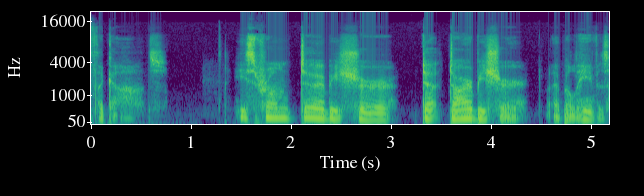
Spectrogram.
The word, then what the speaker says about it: Derbyshire: Derbyshire, I believe is how it's pronounced.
